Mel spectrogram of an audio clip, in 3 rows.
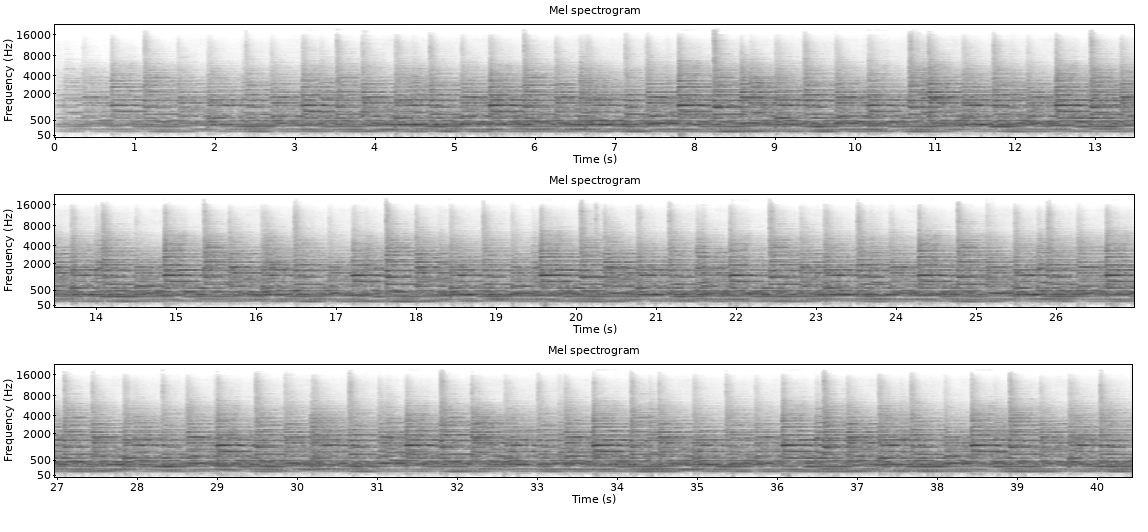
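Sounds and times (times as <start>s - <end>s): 
church bells ringing in Sacile: 0.0s - 40.4s.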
